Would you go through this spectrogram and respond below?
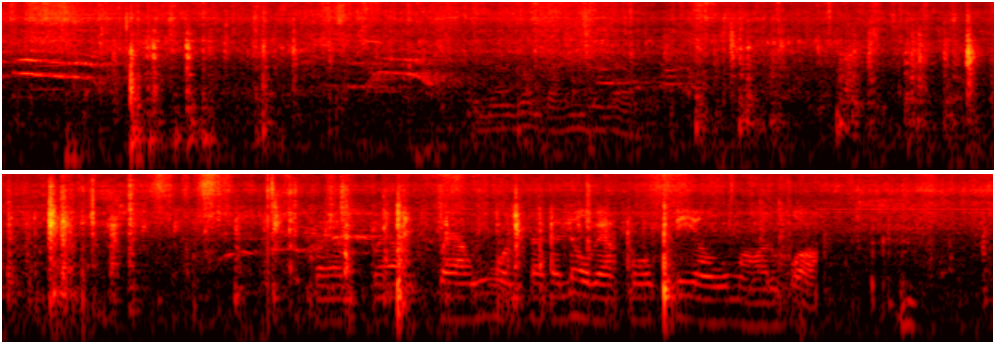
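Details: Goats on a farm, playing and eating: a few short early calls, then a run of quavering, wavering bleats in close succession, over steady clicking, rustling feeding noises.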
